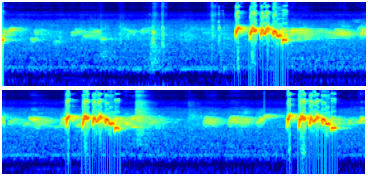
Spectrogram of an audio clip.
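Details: Natural red-whiskered bulbul song from La-u forest: three loud, bubbly, chattering phrases about three seconds apart, with soft warbled notes filling the gaps and a quiet steady hum behind.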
